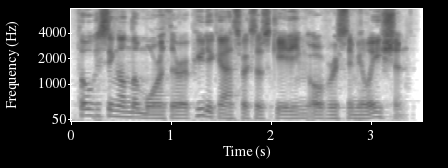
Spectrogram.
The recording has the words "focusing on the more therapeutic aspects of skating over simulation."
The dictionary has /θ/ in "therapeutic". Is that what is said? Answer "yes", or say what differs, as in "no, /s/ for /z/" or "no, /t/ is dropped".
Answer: yes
